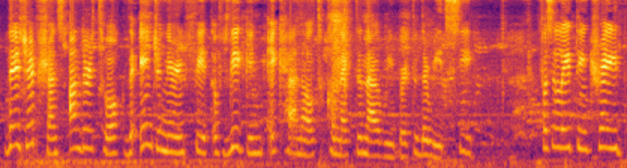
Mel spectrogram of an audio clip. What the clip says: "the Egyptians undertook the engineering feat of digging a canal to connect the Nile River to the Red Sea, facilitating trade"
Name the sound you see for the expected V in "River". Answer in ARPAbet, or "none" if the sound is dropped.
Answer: B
